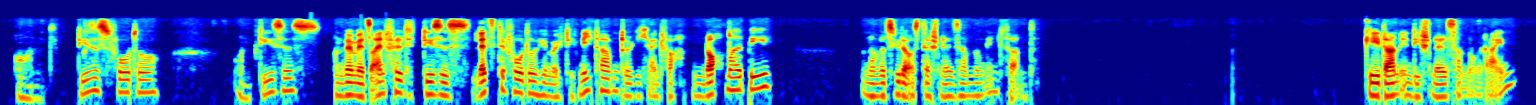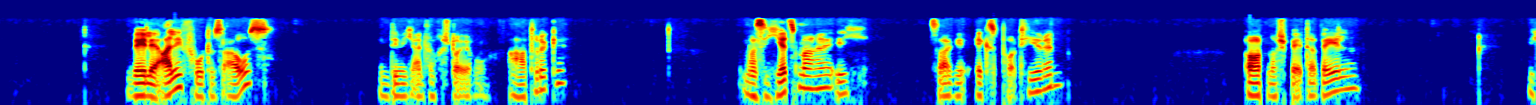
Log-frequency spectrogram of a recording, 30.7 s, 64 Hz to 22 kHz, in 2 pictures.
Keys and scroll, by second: 6.8 b, 19.9 ctrl+a.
